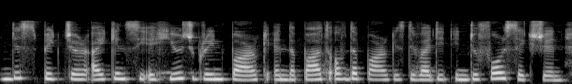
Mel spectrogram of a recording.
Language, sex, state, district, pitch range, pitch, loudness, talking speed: English, female, Arunachal Pradesh, Longding, 220-255 Hz, 230 Hz, -15 LUFS, 220 wpm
